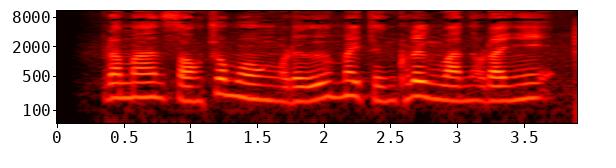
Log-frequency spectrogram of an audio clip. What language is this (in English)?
Thai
